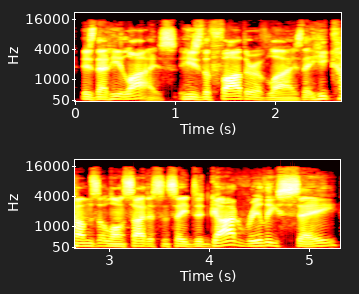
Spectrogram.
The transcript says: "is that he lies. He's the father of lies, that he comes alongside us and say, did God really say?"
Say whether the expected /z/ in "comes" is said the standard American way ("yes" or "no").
yes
